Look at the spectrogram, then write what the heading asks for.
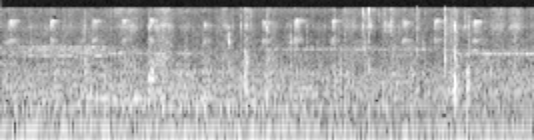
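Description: Soft chewing and small mouth clicks, with light crinkling as gloved hands handle food on a paper wrapper, over a faint steady hum.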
